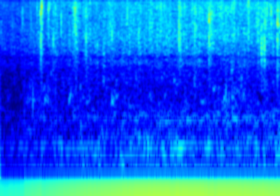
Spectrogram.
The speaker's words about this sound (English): These are snapping shrimp, and by the way, this particular recording is being used to tempt oyster larvae to new artificial reefs in South Australia.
